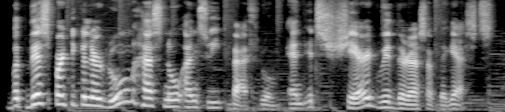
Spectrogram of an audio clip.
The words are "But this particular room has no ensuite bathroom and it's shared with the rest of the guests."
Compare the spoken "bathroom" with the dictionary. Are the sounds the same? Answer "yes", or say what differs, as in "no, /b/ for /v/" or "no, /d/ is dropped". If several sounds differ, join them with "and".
yes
